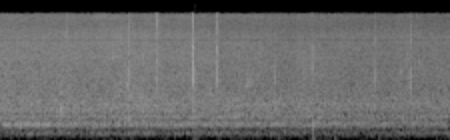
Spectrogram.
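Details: Honey bees droning loudly at a large indoor hive being relocated. The broad, steady buzz is dotted with soft, irregular ticks about four times a second.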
